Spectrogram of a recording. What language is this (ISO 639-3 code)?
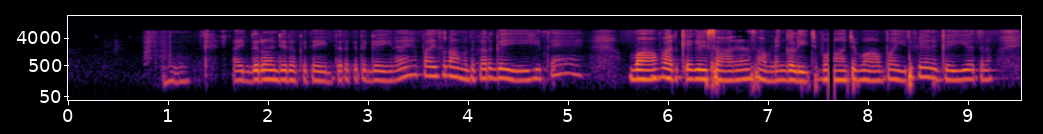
pan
